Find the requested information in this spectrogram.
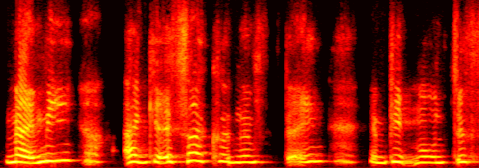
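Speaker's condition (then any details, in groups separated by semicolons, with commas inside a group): Cerebral palsy; needs hand to hold on steep stairs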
